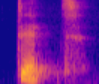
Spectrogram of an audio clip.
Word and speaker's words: debt: B can be silent before a T, as in the words debt. Say debt.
